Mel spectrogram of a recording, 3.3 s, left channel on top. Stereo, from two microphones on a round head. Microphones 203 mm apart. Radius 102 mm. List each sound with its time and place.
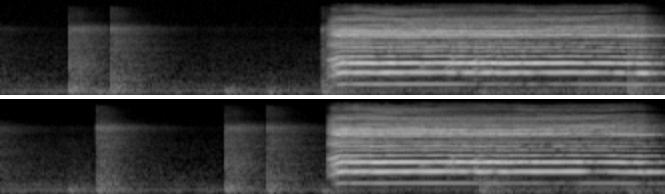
1.6 s a scream: 10° right (ahead or behind), 0.7 m; by 3.2 s 5° left (ahead or behind), 1.7 m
